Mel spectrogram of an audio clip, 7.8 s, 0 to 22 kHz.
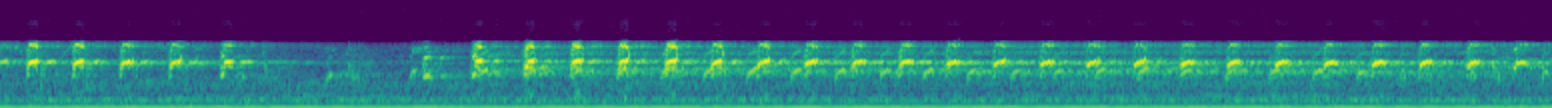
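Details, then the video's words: Pair of white-tailed eagles calling together on 1 April 2014, one bird on its nest and its mate close by: rapid runs of harsh, high yelps, a brief pause, then a long even series of about two yelps per second. "1 Zeearend op nest, andere in de buurt roepen beide"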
